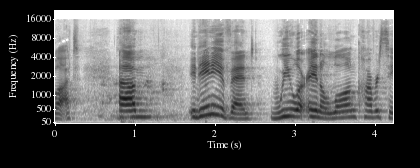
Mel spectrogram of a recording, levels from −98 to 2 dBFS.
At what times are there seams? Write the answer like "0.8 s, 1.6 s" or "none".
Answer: none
